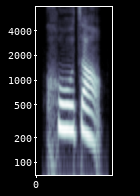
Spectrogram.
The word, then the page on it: 枯燥: kū zào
